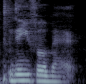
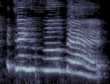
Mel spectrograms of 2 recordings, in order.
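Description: First: Said in the usual way. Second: Laugh-cry it out, helpless with giggles. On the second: Real, not acted. Host laughing at her own guilt over the old lady, laughing.

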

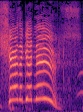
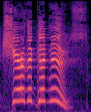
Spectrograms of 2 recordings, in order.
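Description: First: Louder, higher, slow call with a rise on news; slow, ringing call to share the news; emphatic repeat. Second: Slow, falling close on good news; slow, weighty statement; slow stressed line. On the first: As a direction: ring it out to the congregation. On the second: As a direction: land it firmly and slowly. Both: Shown as a demonstration.

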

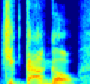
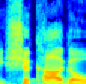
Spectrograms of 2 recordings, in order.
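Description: First: A hint of Trump saying Chicago, pitched up; mild Trump impression of Chicago; Trump-style Chicago. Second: Said in the usual way. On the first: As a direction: lightly mimic Trump on Chicago. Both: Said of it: "as I think Trump calls it".

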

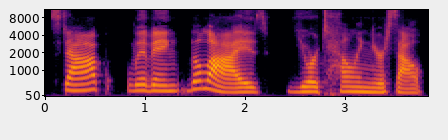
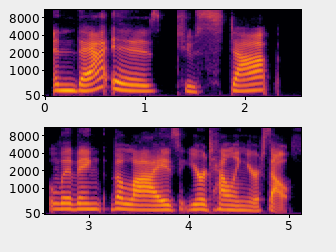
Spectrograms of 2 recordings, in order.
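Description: First: Slower, deliberate, every word weighted; slow repeat for emphasis. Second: Slow, weighty delivery of the whole line; slow emphasis. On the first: Coach repeating her point to listeners, slow and deliberate. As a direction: say it again slowly and let it land. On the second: Coach driving home her key point, slow and weighty. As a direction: lean on each word, slowly. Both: Shown as a demonstration. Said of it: "Let me say that again".

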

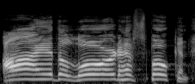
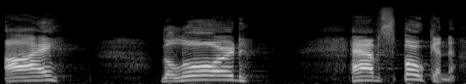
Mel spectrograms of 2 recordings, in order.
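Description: First: Loud, high, ringing declaration; booming proclamation. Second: Slow, loud, drawn-out declaration; thundering decree. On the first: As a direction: announce it like God himself. Proclaiming God's words. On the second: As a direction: let each word land like a verdict. God's decree, repeated climax. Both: Acted.

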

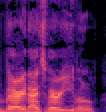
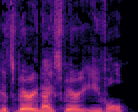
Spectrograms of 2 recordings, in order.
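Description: First: Theatrical villain catchphrase, louder; hammed-up demon showman voice; Danhausen. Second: Said in the usual way. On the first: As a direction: pronounce it like a showy cartoon villain. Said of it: "His voice is like this". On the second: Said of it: "he just introduces".

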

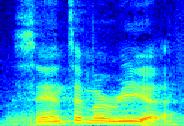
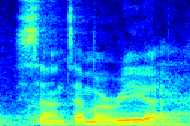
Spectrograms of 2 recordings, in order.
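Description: First: Santa Maria repeated higher and slowly, falling at the end; lifting Santa Maria on the repeat. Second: Santa Maria said slowly, spelled out for the congregation; drawing out Santa Maria slowly; slow, deliberate naming. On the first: Priest repeats the boat's name to the congregation, higher and slow. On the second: Priest slowly names the boat for the congregation, deliberate. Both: Shown as a demonstration. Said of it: "Does anybody remember?".

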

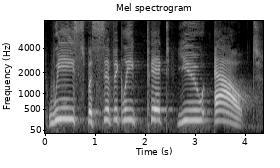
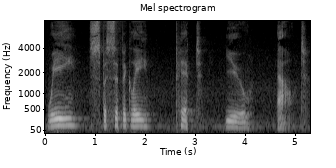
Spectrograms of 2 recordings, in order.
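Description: First: Loud, high and slow, WE SPECIFICALLY PICKED YOU OUT; very serious emphasis. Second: "We... specifically... picked... you... out", slowly, softly, pausing between words; emphasis on every word. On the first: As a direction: proclaim "We specifically picked you out" with drawn-out, raised force. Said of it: "they were very serious". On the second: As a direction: quietly set each word apart in "We specifically picked you out". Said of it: "put an emphasis on every word". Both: Retold or imitated.

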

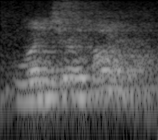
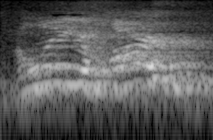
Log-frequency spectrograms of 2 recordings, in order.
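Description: First: Softer, repeated to land it; preacher softly repeating Jesus' words to the congregation; quiet echo. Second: Put-on Jesus telling the rich young ruler he wants his heart; Jesus insisting. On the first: Real, not acted. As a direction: let it sink in quietly. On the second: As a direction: proclaim it as Jesus would.

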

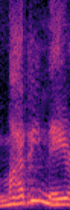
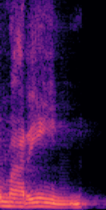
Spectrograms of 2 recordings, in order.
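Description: First: Marine as three syllables, "mah-ree-NAY"; Marine ending in -ay. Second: Marine as two syllables, "mah-REEN"; Marine ending in -een. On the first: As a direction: say Marine with an -ay on the end. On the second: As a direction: say Marine with a silent final e. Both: Shown as a demonstration. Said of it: "Is it Marine or Marine".

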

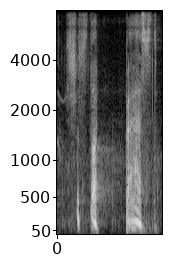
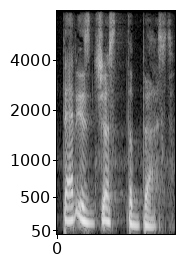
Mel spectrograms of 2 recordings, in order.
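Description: First: Breathy near-whisper of delight; a soft, unvoiced aside of pure delight. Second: Slow, drawn-out and fond; a slow, fond repeat that savors the moment; savoring it. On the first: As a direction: whisper it to yourself, tickled. Delighted aside after the story. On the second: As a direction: linger on each word as if you love it. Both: Real, not acted.

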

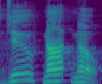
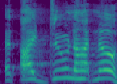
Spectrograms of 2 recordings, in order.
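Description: First: "do not know." drawn out slowly, each word weighted; slow stressed reading. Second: Said in the usual way. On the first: Shown as a demonstration. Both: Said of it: "There it is".

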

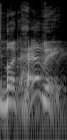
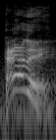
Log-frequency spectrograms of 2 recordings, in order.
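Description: First: Said in the usual way. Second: Heavy! jumps high with a falling tune; emphatic Heavy. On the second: Shown as a demonstration. Preacher repeating the word for emphasis, Heavy! exclaimed. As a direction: exclaim Heavy! in mock alarm.

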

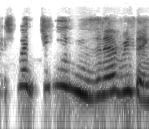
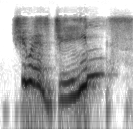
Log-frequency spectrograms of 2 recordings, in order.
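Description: First: Higher, louder retold argument with a laugh; amused insistence. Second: Very high, slow, loud mock shock; incredulous kids. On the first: Teacher convincing schoolchildren it's acting, amused insistence. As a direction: state it as obvious proof, amused. Sister explains to children. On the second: Schoolchildren shocked by the dairymaid's jeans, incredulous. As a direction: stretch it out as a disbelieving question.

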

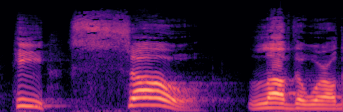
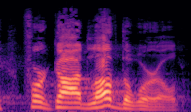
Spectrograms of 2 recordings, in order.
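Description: First: "so" drawn out slowly and leaned on; "He so loved" with a long, weighted "so"; stress on so. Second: Said in the usual way. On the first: Shown as a demonstration. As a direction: linger on the word "so" to show the greatness. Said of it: "it has that little word, "so". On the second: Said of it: "notice that it doesn't say".

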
